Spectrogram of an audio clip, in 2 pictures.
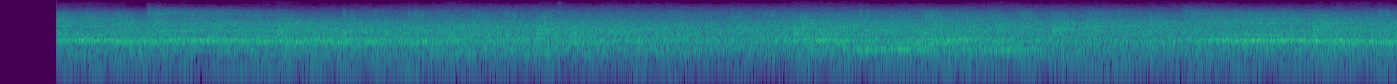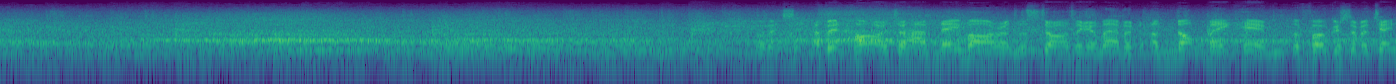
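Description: A large crowd cheers and chants steadily in a big echoing stadium.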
